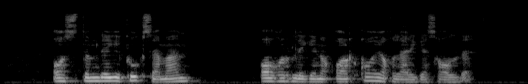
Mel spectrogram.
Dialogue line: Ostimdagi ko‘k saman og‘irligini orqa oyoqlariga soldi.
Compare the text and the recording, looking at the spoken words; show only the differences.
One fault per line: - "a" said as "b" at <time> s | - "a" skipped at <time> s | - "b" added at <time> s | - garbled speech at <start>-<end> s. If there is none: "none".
none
